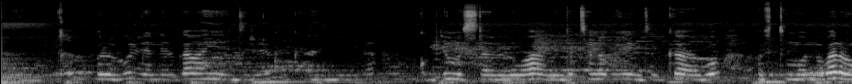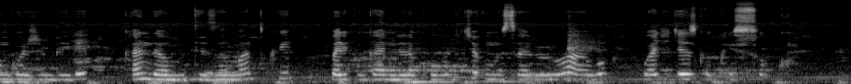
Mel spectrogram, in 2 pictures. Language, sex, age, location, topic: Kinyarwanda, female, 18-24, Musanze, agriculture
